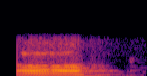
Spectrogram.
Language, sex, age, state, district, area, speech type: Maithili, male, 30-45, Bihar, Darbhanga, urban, conversation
